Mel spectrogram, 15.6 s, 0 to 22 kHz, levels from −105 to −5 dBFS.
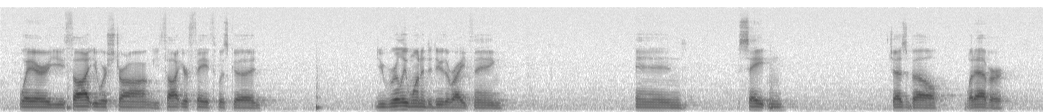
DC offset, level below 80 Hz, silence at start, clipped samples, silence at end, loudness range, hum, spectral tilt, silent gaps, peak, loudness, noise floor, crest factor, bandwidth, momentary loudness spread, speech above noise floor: under 0.1%; -88 dBFS; 0.3 s; under 0.1%; 0.5 s; 10 LU; none; -6 dB/octave; none; -24 dBFS; -43 LUFS; -70 dBFS; 22 dB; 16.5 kHz; 19 LU; 28 dB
